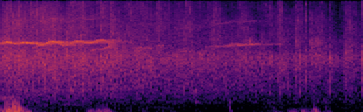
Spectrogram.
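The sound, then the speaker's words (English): Enthusiastic applause from an audience welcoming a speaker to the stage at a Royal Rangers gathering, a steady clapping wash with a high sustained whistle in the first second, easing slightly as it continues. “Would you please join me in welcoming him with a loud and obnoxious Royal Rangers greeting?”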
